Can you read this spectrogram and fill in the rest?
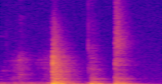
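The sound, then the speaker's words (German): A cupboard door is pushed and knocks shut three times in quick, uneven succession, each a hollow wooden clack with a low thud underneath, the first one loudest. “Jetzt hat er nicht nur den Stuhl, sondern auch den Schrank.”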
